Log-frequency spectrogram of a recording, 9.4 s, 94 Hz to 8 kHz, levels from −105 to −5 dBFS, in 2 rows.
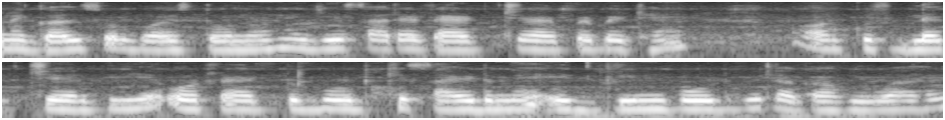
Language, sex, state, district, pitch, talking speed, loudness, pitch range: Hindi, female, Odisha, Khordha, 190 Hz, 195 wpm, -16 LUFS, 185-195 Hz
